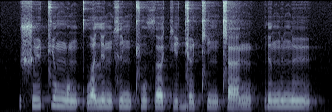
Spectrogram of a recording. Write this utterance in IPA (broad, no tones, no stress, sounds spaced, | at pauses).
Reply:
ʃ y c y ŋʷ œ ŋ kʷʼ ɑ lʲ œ ŋ xʲ u ɲ cʰ u θ œ kʲ ʉ ɟ ø cʰ i ɲ cʰ æ ŋ | ɾʲ o ŋ ʉ ŋ ɾ ʉ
